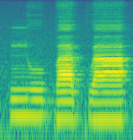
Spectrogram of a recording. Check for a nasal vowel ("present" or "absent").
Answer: absent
